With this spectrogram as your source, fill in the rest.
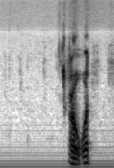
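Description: A young man speaks briefly and loudly into a nearby microphone.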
